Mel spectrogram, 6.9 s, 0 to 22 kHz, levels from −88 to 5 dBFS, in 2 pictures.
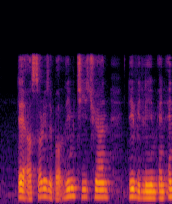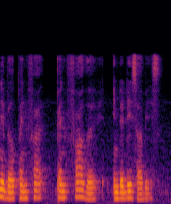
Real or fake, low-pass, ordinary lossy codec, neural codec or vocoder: fake; 7.2 kHz; none; codec, 16 kHz in and 24 kHz out, 1 kbps, XY-Tokenizer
